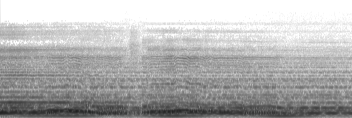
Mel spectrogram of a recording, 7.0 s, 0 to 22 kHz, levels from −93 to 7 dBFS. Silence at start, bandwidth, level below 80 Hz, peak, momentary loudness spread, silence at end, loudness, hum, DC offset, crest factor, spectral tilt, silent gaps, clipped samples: 0 s; 7.2 kHz; -38 dBFS; -2 dBFS; 8 LU; 0 s; -15 LUFS; none; 0.1%; 12 dB; -9.5 dB/octave; none; under 0.1%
